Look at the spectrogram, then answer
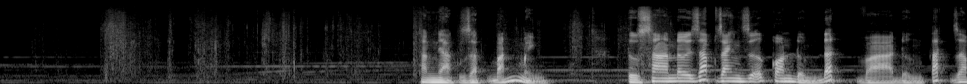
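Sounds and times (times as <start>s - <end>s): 
soft footsteps of a young girl walking along a dirt path: 0.3s - 7.0s
speech: 4.2s - 5.6s, 6.3s - 9.6s.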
